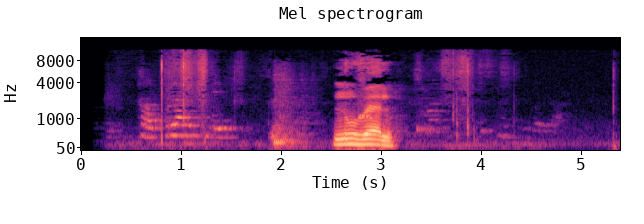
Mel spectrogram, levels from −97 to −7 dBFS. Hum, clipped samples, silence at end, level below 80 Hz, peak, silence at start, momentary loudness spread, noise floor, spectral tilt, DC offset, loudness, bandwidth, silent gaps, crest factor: none; under 0.1%; 0.05 s; -54 dBFS; -4 dBFS; 0.6 s; 23 LU; -61 dBFS; -5.5 dB/octave; under 0.1%; -23 LUFS; 11.5 kHz; none; 24 dB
